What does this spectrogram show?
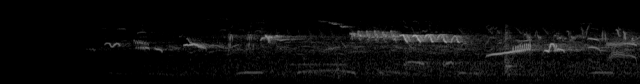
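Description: Birds chirping and singing, several calls overlapping, starting about a second in, with a fast trill a little past the middle.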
